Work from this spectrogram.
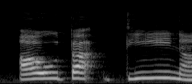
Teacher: او تأتینا او پہ واولین ہے نرمی سے پڑھیں گے، اور تا پہ حمزہ ساکن ہے جھٹکا لگا کے پڑھیں گے ، تی پہ یا مدہ ہے دو حرکت کھینچ کے پڑھیں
